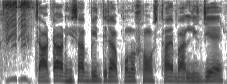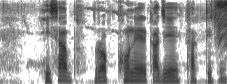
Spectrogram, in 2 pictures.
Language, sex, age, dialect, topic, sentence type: Bengali, male, 18-24, Western, banking, statement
